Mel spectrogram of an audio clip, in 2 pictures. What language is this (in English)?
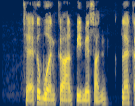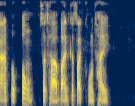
Thai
